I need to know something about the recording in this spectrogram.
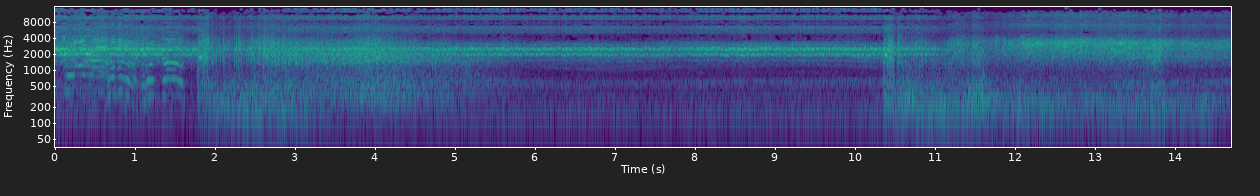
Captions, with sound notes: It's Gammera! - Gammera, look out! (explosion booms) (Gammera whirring) (explosion booms)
